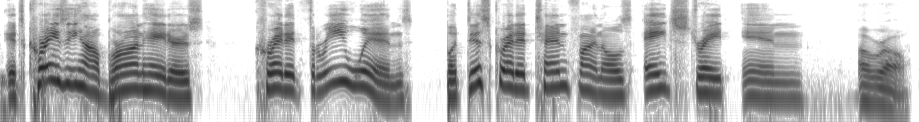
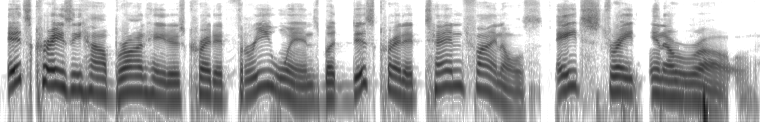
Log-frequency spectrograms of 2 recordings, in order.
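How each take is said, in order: First: It is read slowly. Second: It is read at normal speed.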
